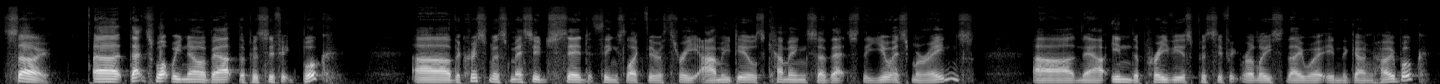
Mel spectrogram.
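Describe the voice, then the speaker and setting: A man's voice: on the low side, moderate pace, a little mellow, no echo. A man hosting a casual hobby livestream, telling stories in an explanatory way with some swearing. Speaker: livestream host.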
